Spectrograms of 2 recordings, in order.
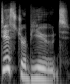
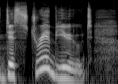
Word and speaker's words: distribute: of people in Taiwan say the verb distribute no its distribute but distribution sorry about that the same with contribute and contribution sorry we kind of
